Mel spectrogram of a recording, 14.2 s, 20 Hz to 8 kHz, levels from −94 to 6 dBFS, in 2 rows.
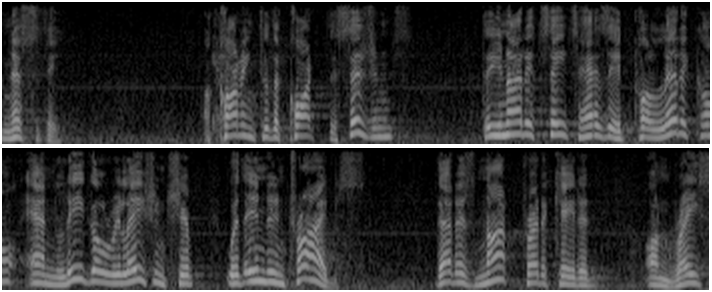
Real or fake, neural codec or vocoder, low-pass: real; none; 7.2 kHz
